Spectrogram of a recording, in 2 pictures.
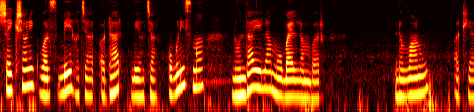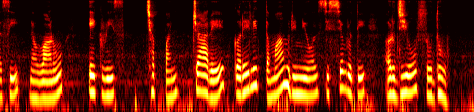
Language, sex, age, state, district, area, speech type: Gujarati, female, 30-45, Gujarat, Kheda, urban, read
